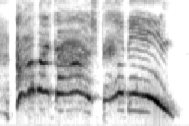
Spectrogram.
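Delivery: high, drawn-out squealing shriek; gagging scream. Retold or imitated. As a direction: shriek it loud and very high, imitating an overexcited friend. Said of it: "gagging, screaming".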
